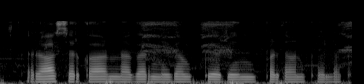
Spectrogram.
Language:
Maithili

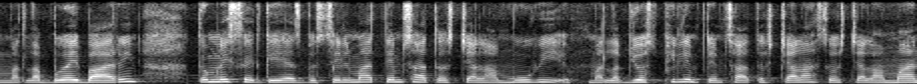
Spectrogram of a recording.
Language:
Kashmiri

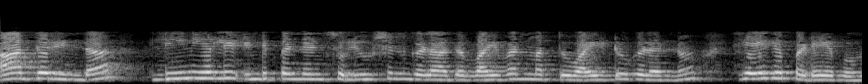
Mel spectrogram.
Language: Kannada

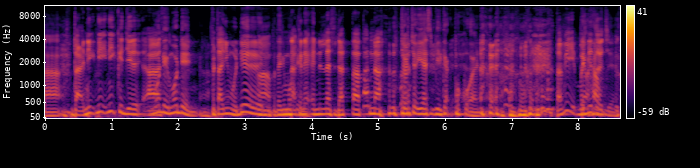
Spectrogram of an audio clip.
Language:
Malay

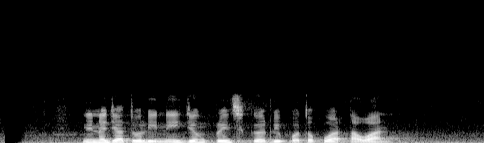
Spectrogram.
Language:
Sundanese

